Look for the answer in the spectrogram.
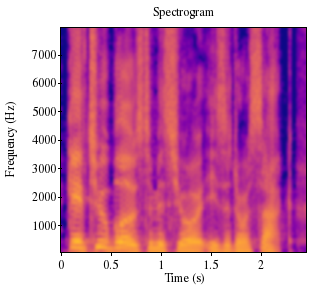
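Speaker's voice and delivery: usual speaking voice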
